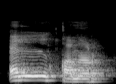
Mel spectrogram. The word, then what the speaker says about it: القمر: So once we add this one, al-qamar, it will be only obvious in pronunciation whenever we start from it, a, al-qamar. But if we start reading from before, والقمر, it become silent. It will become silent, okay?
